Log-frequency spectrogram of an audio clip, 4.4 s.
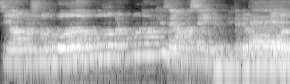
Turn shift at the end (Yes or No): Yes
